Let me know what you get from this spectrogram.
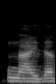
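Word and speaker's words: neither: से अधिक के लिए, ये नाइदर हो जाएगा, इसको हम नीदर भी प्रोनाउंस करते हैं।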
